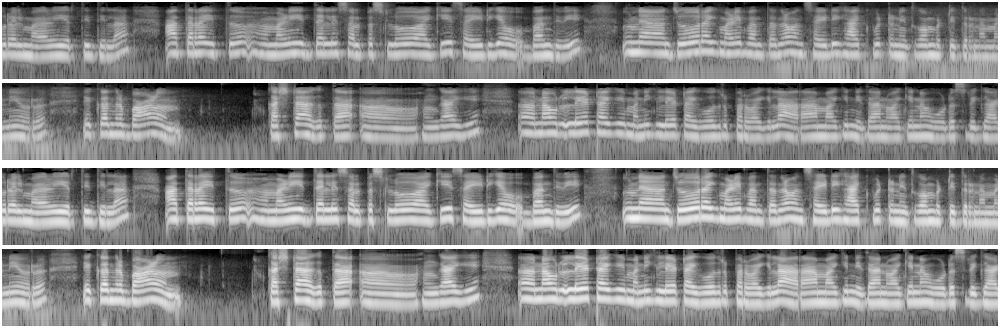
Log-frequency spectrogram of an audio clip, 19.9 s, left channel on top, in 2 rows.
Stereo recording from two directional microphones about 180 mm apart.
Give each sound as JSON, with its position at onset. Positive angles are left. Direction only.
{"t": 0.0, "sound": "speech", "side_deg": -30}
